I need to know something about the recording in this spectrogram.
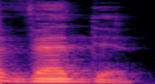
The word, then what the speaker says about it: वैद्य: ज्योतिर्लिंग माना जाता है अब वैद्य का शुद्ध उच्चारण होता है वैद्य यानी की चिकित्सा या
